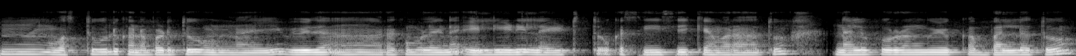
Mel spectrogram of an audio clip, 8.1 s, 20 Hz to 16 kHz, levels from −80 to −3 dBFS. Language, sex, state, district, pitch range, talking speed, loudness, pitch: Telugu, male, Andhra Pradesh, Visakhapatnam, 135-145 Hz, 150 wpm, -15 LUFS, 140 Hz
